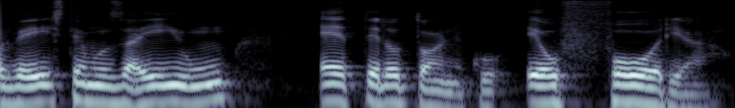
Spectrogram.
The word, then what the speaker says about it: euforia: Eufória. No português, eu digo euforia.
